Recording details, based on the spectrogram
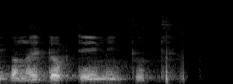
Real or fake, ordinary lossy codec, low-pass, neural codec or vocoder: fake; Opus, 32 kbps; 10.8 kHz; vocoder, 48 kHz, 128 mel bands, Vocos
